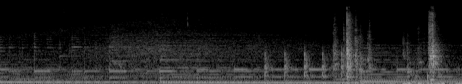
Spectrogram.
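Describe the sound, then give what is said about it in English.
A few sharp knocks rap on the front door of a home in short bursts over a steady low humming background, with no one speaking. “Anyway, let's knock on the door and see if our man's at home.”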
